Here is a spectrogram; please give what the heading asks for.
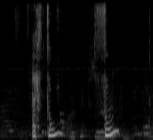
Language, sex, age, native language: Icelandic, female, 9, Icelandic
